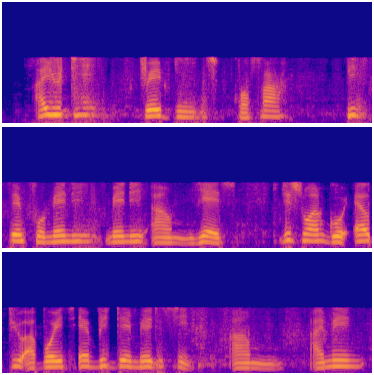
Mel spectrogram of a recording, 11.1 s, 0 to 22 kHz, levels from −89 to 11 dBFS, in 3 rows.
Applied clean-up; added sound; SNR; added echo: neural separator model SepFormer DNS4.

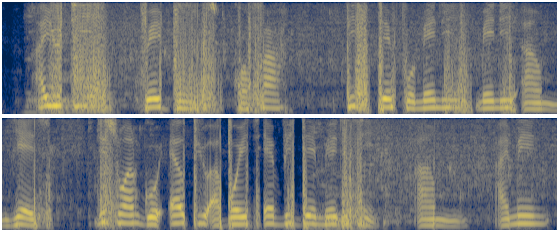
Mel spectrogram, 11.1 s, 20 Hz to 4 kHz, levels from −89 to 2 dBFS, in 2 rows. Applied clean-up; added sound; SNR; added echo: none; Toilet flush / Water; 18 dB; none.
